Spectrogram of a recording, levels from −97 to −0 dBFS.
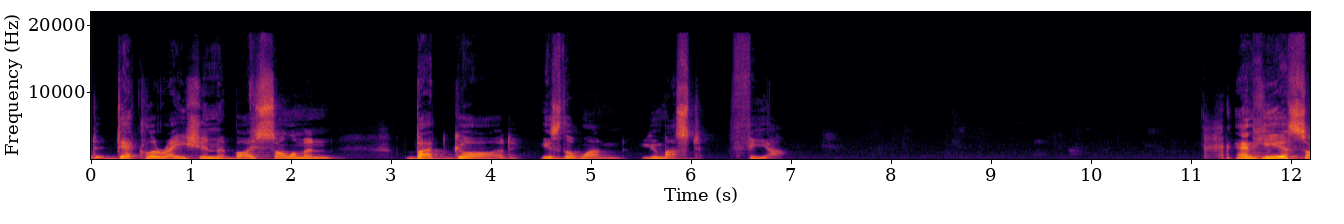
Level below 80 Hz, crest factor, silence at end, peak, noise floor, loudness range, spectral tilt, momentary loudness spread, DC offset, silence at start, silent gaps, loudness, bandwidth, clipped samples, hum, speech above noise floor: -60 dBFS; 24 dB; 0 s; -8 dBFS; -79 dBFS; 17 LU; -5 dB/octave; 18 LU; under 0.1%; 0 s; none; -29 LUFS; 19 kHz; under 0.1%; none; 51 dB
